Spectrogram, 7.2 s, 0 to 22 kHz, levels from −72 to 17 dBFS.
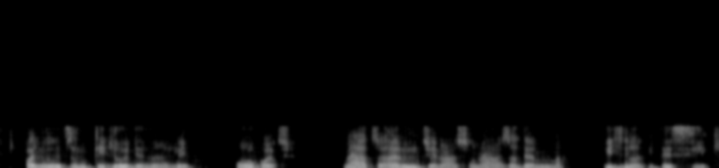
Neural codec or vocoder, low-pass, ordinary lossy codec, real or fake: codec, 24 kHz, 1.5 kbps, HILCodec; 5.4 kHz; none; fake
